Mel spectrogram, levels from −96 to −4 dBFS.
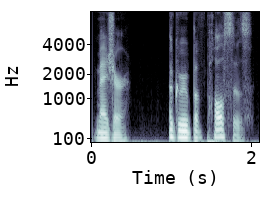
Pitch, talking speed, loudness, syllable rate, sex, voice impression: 95 Hz, 145 wpm, -17 LUFS, 5.3 syllables/s, male, very masculine, very adult-like, middle-aged, very thick, tensed, powerful, slightly bright, slightly soft, very clear, very fluent, slightly raspy, very cool, very intellectual, sincere, calm, mature, friendly, very reassuring, very unique, elegant, wild, slightly sweet, lively, very kind, modest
